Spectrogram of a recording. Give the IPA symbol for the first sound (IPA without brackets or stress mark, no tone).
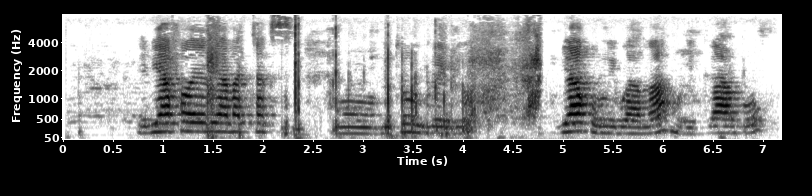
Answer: e̞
